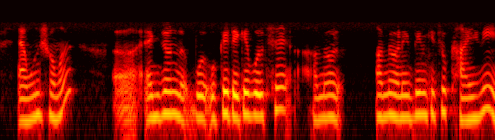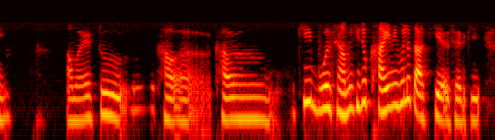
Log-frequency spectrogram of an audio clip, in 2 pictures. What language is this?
Bangla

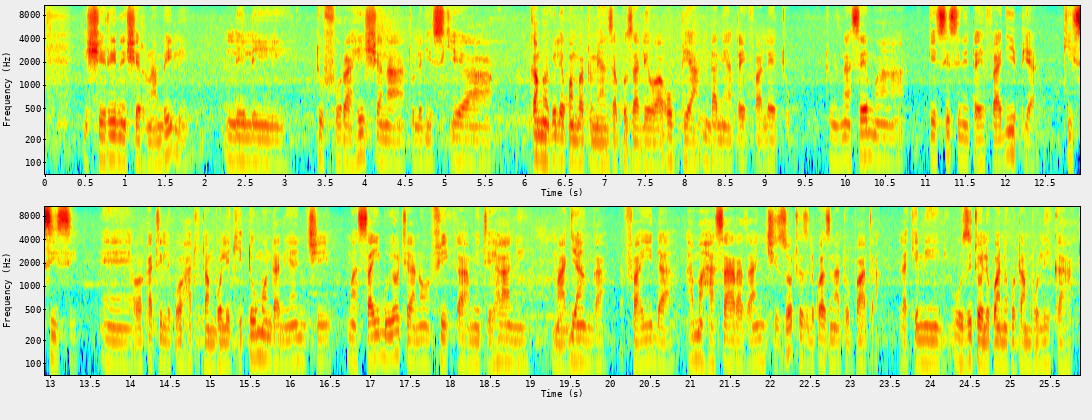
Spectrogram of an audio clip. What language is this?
Swahili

